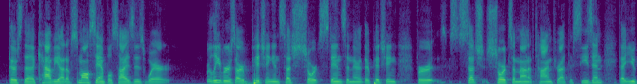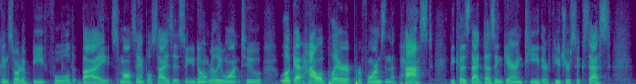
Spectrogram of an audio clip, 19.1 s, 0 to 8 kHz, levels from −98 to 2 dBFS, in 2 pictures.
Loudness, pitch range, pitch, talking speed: -33 LUFS, 130-145 Hz, 140 Hz, 190 wpm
